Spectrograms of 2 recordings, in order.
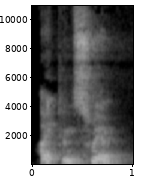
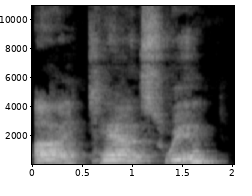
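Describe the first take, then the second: First: Can reduced to a schwa; weak can. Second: Slow careful strong can; full vowel can. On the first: Teacher showing the relaxed schwa in can. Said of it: "It's can". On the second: Teacher showing the full vowel in can, slow and careful. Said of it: "The ah sound is gone out of there". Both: Shown as a demonstration.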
